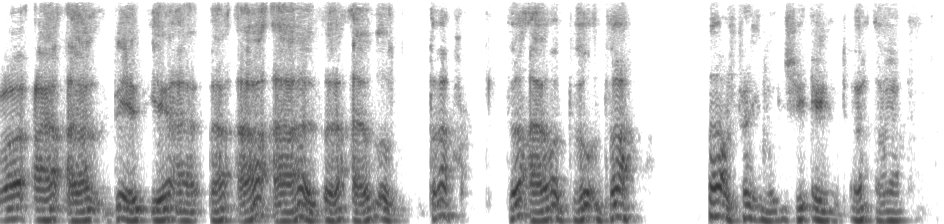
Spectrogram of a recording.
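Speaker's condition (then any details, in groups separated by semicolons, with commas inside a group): Cerebral palsy; present from birth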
